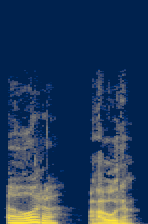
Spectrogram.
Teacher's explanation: the R in ahora isn't really rolled. It's more like a flick that happens somewhere just above your teeth.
